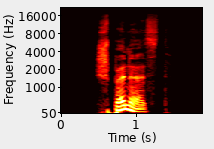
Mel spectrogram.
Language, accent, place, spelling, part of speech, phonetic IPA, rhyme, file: German, Germany, Berlin, spönnest, verb, [ˈʃpœnəst], -œnəst, De-spönnest.ogg
- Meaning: second-person singular subjunctive II of spinnen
